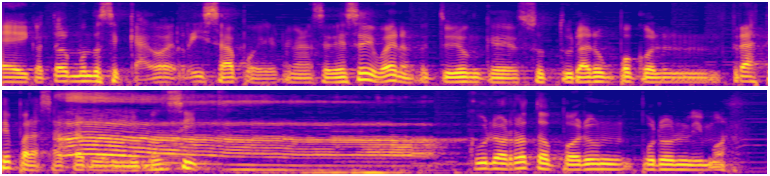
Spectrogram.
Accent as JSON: {"language": "Spanish", "region": "Tucumán", "country": "Argentina", "said": "yo soy tucumano, boludo"}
